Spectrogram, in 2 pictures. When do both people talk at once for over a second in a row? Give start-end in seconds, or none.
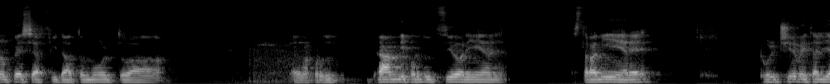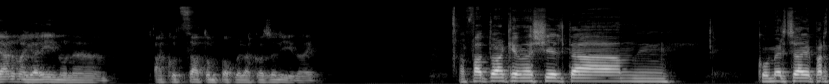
none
